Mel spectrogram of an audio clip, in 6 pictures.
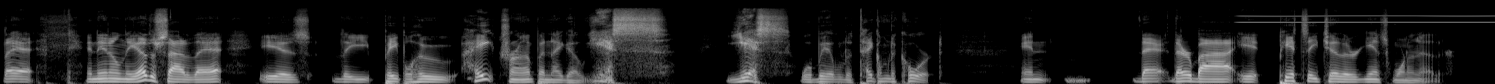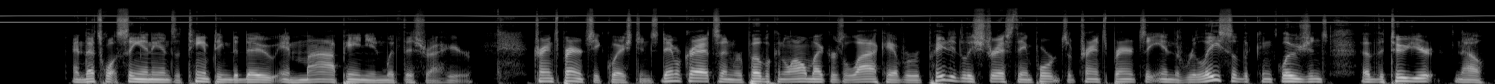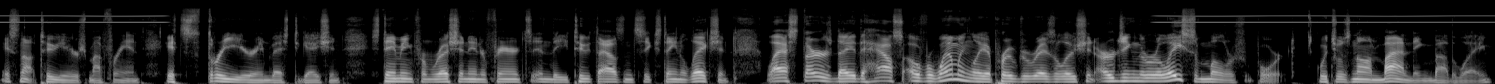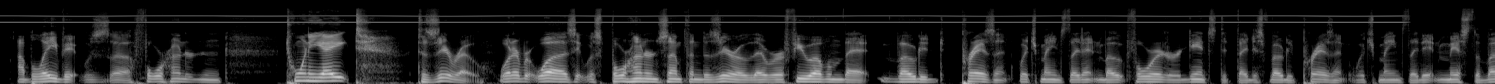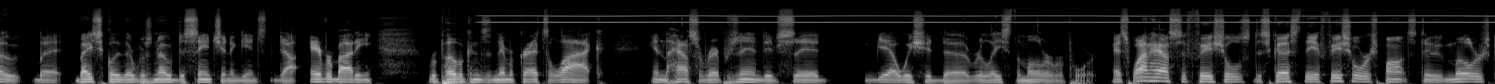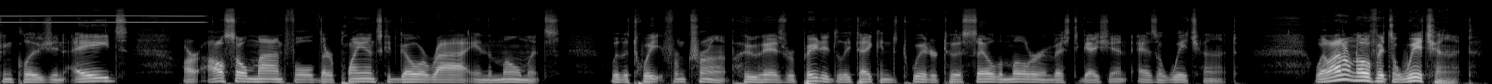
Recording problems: high-pitched whine; noticeable; from 12 to 32 s, from 41 to 59 s and from 1:05 to 1:17; 7.5 kHz, 10 dB below the speech

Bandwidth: 14.5 kHz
